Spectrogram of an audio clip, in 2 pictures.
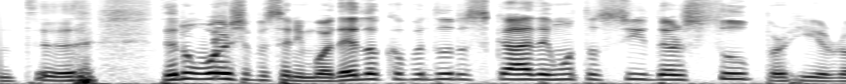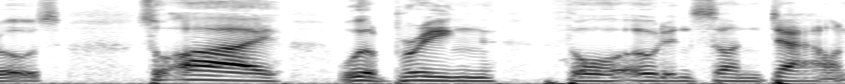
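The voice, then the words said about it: Put-on Italian accent. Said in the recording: “This is me doing the Italian accent.”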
